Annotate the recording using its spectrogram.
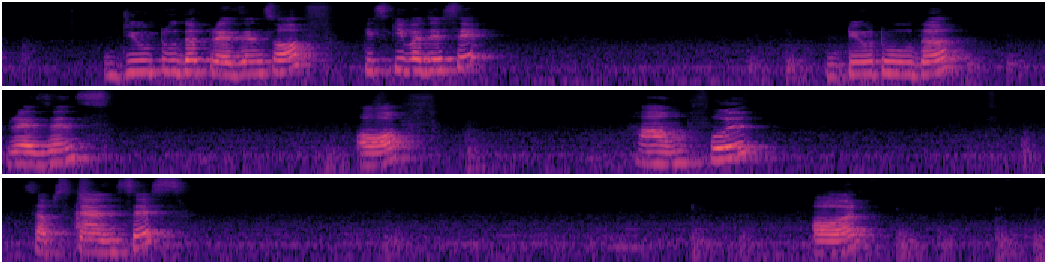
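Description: A young woman speaks calmly and clearly, close to a microphone, in short phrases.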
